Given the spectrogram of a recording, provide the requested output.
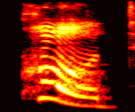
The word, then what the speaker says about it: cold: We also have cold, not cold. The L in that word is silent. So do not say cold. Say cold, cold. The L is silent.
